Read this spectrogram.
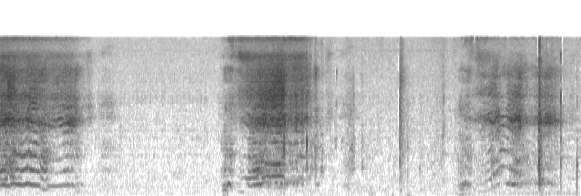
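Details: Woman asleep on a couch, snoring: three harsh, fluttering snores about every three to four seconds, with quiet gaps between.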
